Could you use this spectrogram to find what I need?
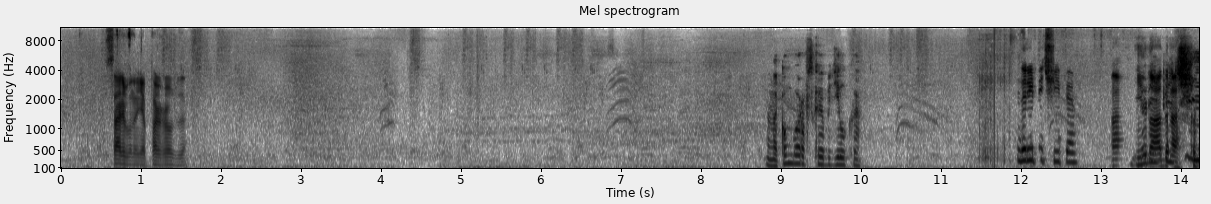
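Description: Magic spells whoosh and crackle in battle.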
